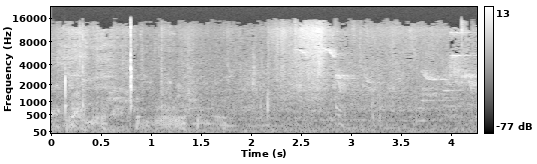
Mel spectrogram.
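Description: Faint murmur of distant voices with a few short high bird calls near the end, and one sharp click about a second in.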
